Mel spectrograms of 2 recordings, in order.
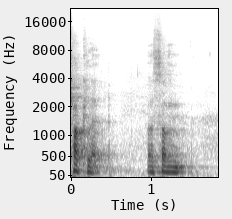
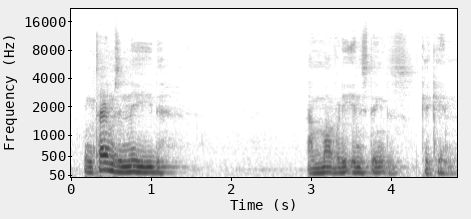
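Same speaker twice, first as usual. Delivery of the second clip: sensitive, poignant and vulnerable delivery; 3 semitones lower, 9 dB quieter than usual. Saying the line on cue after recalling a proud moment with mother, poignant, vulnerable delivery. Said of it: "I've never seen you so vulnerable and sensitive before".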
